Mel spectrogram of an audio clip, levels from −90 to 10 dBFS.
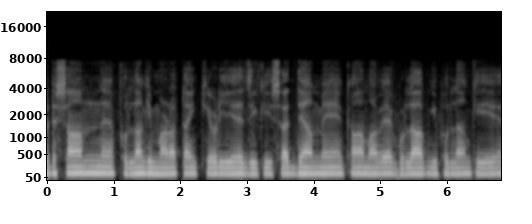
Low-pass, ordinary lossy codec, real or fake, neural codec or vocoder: none; none; fake; codec, 16 kHz, 2 kbps, X-Codec, HuBERT features, trained on LibriSpeech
